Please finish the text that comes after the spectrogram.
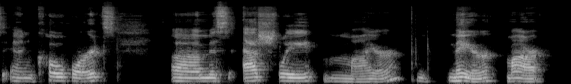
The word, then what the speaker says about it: Maher: Maher rhymes with star.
